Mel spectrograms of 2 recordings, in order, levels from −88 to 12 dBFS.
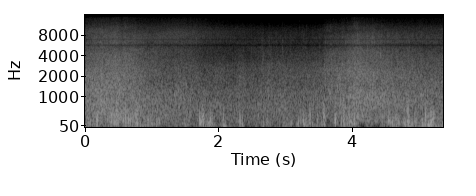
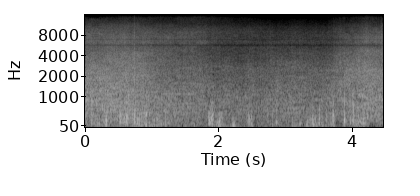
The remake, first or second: second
